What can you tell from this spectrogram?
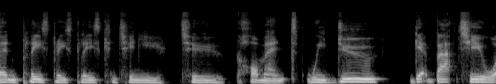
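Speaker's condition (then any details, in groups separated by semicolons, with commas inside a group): No condition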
